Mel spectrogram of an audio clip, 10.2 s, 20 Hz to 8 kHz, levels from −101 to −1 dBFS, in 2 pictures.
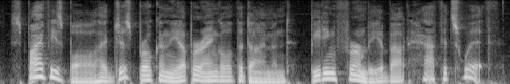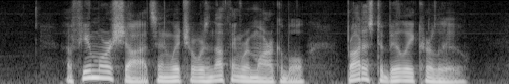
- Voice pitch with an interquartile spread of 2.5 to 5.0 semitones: No, wide, 5.6 semitones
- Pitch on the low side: Yes, low, 100 Hz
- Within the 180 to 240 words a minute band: Yes, average, 190 wpm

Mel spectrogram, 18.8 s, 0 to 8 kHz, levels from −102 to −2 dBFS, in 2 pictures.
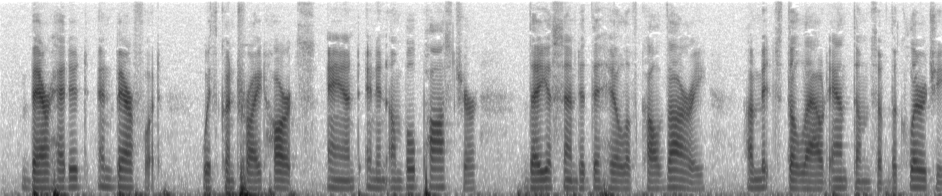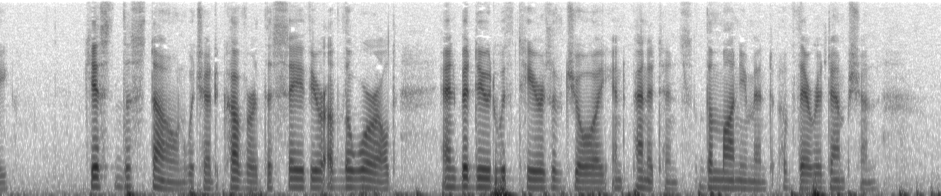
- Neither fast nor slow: Yes, average, 155 wpm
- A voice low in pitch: Yes, low, 125 Hz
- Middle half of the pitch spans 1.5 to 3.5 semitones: Yes, narrow, 2.4 semitones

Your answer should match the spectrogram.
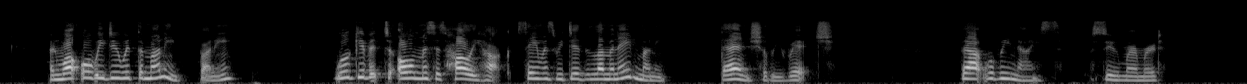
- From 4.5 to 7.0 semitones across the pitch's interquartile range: Yes, average, 5.1 semitones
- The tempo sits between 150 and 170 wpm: Yes, average, 165 wpm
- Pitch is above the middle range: Yes, very high, 250 Hz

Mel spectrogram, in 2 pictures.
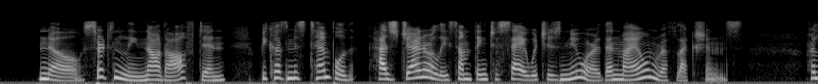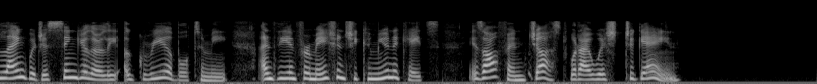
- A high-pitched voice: Yes, high, 245 Hz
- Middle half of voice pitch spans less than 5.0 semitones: No, average, 5.3 semitones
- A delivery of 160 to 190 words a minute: No, average, 145 wpm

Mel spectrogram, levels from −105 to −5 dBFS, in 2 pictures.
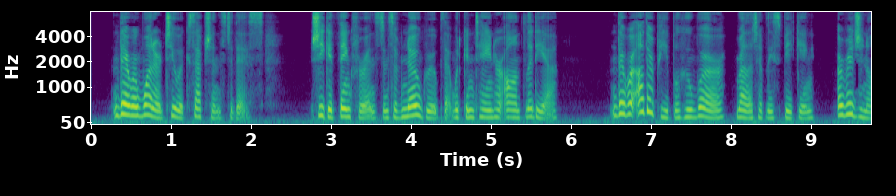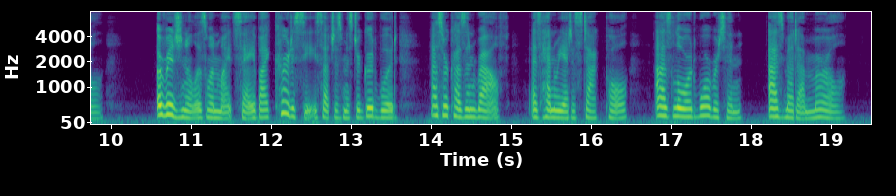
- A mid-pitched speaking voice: No, high, 195 Hz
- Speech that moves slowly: No, average, 170 wpm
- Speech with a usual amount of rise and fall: Yes, average, 3.4 semitones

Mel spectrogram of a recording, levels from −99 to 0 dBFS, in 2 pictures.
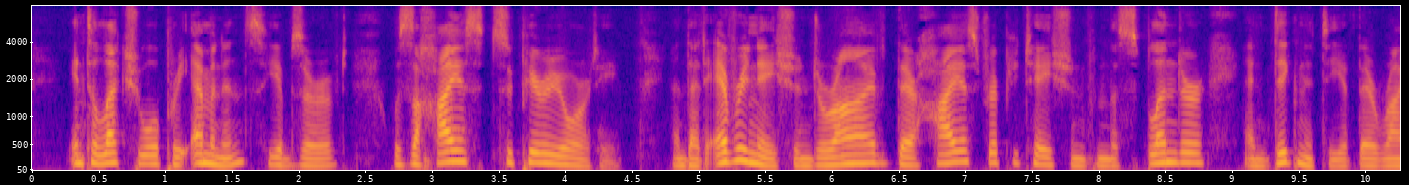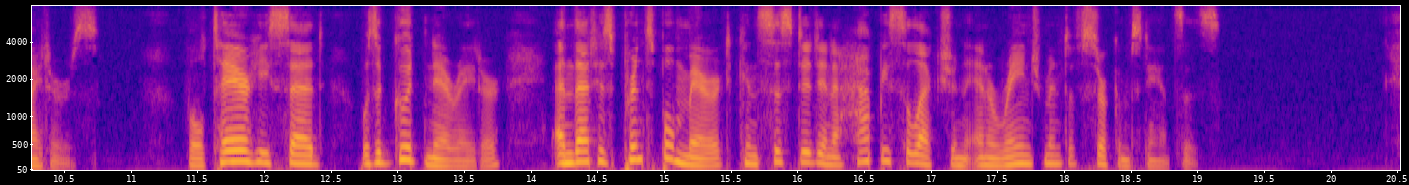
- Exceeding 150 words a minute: No, slow, 135 wpm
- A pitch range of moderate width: No, wide, 6.0 semitones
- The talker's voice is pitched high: No, medium, 150 Hz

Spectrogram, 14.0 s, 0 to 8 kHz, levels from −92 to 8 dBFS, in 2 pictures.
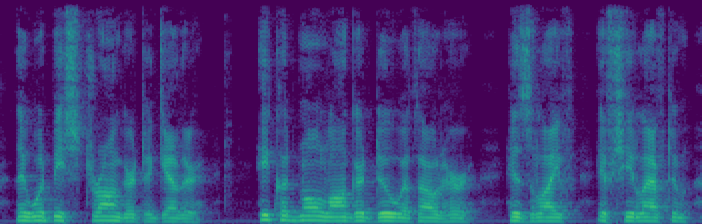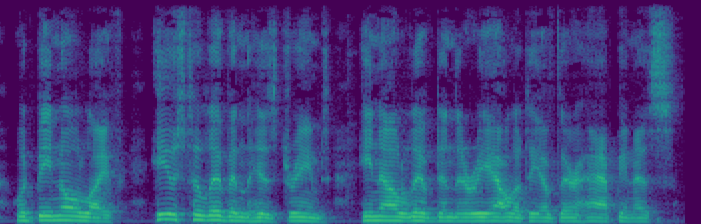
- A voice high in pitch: No, low, 130 Hz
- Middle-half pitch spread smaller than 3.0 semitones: Yes, narrow, 2.6 semitones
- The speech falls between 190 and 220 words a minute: No, average, 160 wpm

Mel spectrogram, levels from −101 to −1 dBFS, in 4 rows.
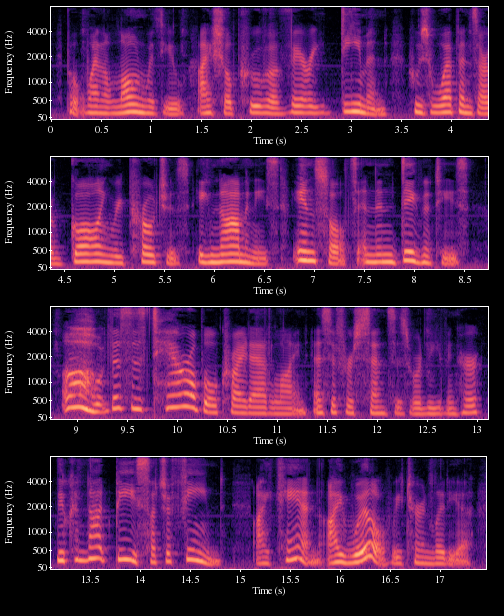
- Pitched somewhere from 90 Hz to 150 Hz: No, medium, 185 Hz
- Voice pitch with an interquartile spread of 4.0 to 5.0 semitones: Yes, average, 4.6 semitones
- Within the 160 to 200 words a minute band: No, average, 150 wpm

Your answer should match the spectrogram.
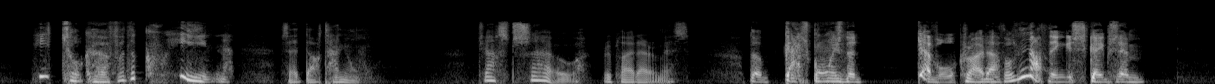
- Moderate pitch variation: No, wide, 7.8 semitones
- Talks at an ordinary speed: No, slow, 110 wpm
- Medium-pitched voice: No, low, 115 Hz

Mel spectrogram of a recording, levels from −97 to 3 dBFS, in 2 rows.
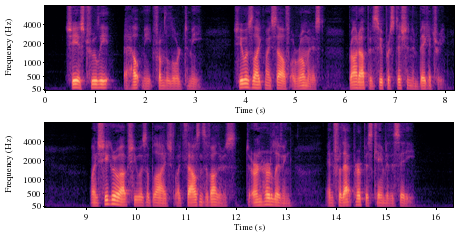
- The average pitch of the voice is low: Yes, very low, 95 Hz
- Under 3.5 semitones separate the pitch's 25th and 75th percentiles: Yes, average, 2.9 semitones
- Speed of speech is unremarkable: Yes, average, 170 wpm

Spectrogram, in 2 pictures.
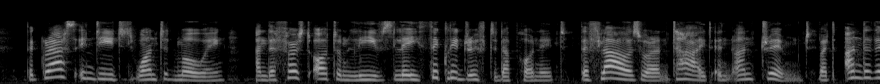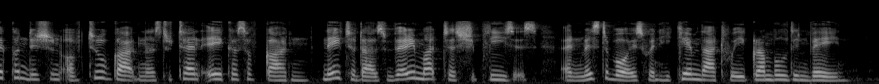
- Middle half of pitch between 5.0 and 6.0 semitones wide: No, average, 4.2 semitones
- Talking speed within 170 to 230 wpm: Yes, average, 175 wpm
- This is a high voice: Yes, high, 215 Hz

